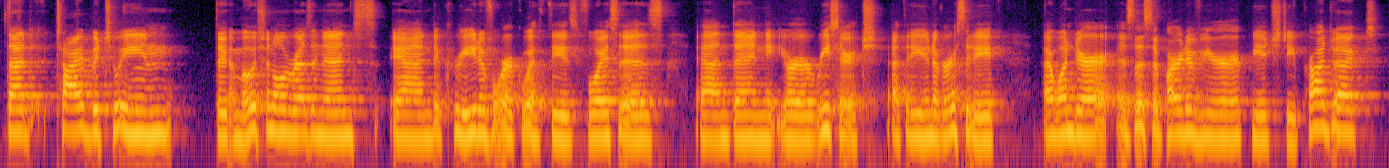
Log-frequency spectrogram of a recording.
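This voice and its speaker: Creaky-voiced woman hosting a podcast. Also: mid-range voice, level tone, a little slow, a bit bright. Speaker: podcast host and interviewer. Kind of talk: scripted introduction and interview questions. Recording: roomy, echoing sound.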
